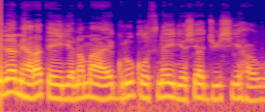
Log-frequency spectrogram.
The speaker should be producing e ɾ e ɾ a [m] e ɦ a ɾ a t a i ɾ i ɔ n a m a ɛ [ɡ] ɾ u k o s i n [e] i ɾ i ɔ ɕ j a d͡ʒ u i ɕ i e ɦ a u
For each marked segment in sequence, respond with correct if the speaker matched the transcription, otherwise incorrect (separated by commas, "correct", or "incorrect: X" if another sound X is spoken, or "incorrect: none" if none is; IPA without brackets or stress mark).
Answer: correct, correct, incorrect: a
